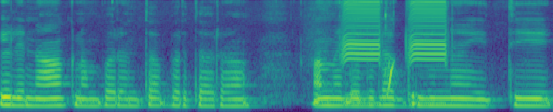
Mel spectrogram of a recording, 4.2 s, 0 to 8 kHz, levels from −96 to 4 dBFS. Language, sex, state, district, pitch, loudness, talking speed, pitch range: Kannada, female, Karnataka, Belgaum, 185 Hz, -17 LUFS, 145 wpm, 180-195 Hz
